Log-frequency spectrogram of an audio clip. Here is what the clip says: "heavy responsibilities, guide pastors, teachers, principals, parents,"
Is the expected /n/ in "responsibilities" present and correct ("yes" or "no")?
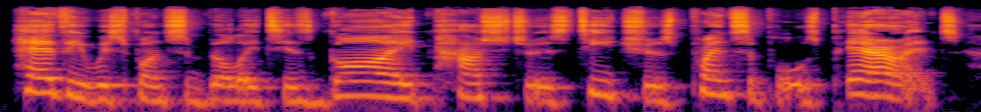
yes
